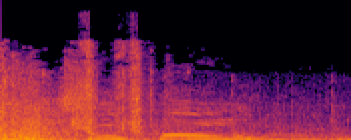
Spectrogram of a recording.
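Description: Gunfire in the video game Singularity, a few sharp bursts of shots under overlapping game voices and effects, close and loud across a short moment.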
